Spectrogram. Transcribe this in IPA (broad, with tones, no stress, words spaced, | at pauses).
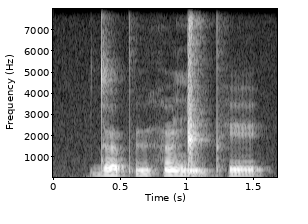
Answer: dœ˦˨pʼʉ˦ hœ̃˦ŋ͡ǁy˨pʰe˦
